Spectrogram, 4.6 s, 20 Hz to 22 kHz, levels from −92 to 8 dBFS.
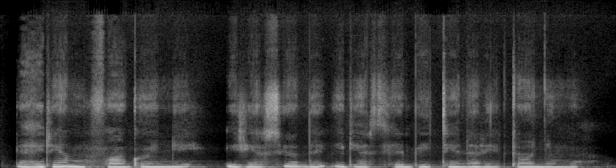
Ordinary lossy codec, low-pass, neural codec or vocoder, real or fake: none; none; codec, 44.1 kHz, 2.6 kbps, SNAC; fake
